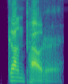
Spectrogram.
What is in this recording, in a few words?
"gunpowder", American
